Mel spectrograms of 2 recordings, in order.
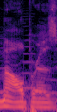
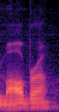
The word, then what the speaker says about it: Marlboro: with that we seen Marlboro yeah you don't pronounce the L what what did you say marble Marlboro ma bro are you trying to say Mario Brothers no just Marlboro if I gotta say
